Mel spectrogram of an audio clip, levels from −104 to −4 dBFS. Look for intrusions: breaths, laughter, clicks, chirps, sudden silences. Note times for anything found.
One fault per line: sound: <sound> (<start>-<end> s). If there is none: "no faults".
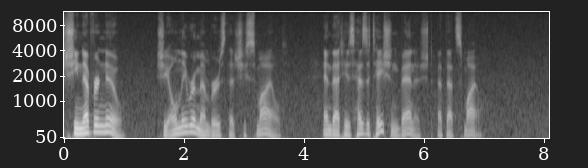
no faults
